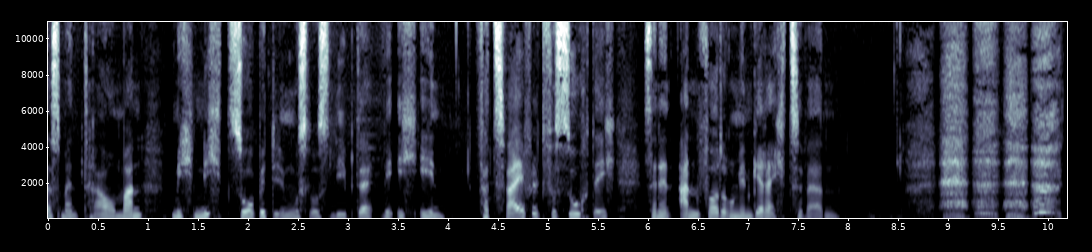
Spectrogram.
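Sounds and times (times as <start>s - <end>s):
speech: 0.0s - 8.0s, 8.7s - 9.4s
heavy rapid panting and gasping for air: 8.6s - 10.1s.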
